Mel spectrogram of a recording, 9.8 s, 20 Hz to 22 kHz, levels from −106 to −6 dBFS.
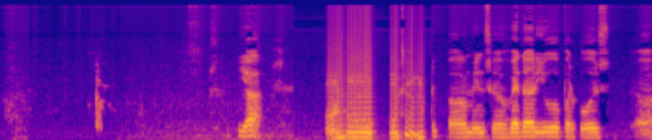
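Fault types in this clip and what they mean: Interleaved audio read as planar: alternating left-right samples were read as block halves, leaving the speech dull and robotic with a 172 Hz buzz.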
